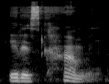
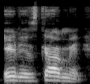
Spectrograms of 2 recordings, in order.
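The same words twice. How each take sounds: First: Said in the usual way. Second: Loud repeat. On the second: Shown as a demonstration. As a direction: say it again out loud with a grin.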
